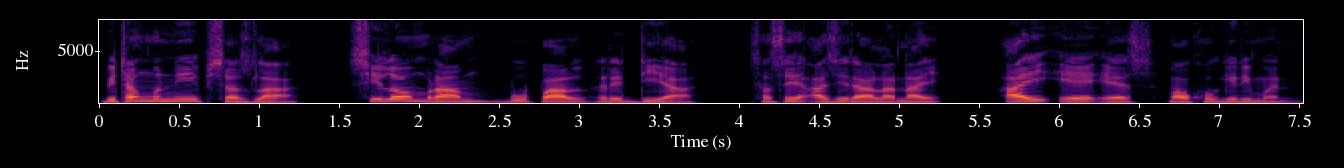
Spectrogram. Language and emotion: Bodo, neutral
